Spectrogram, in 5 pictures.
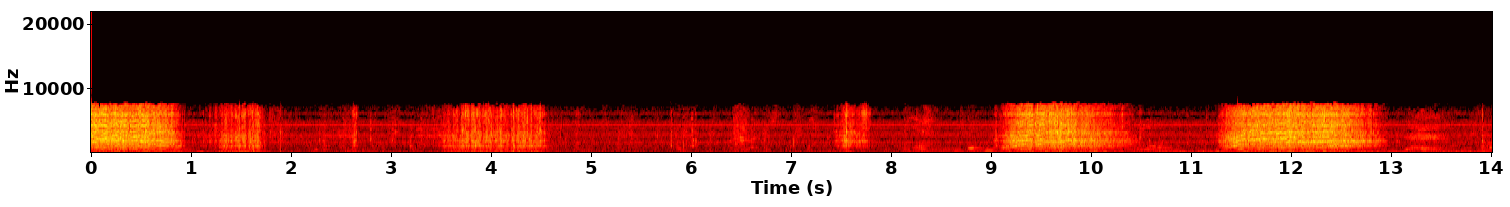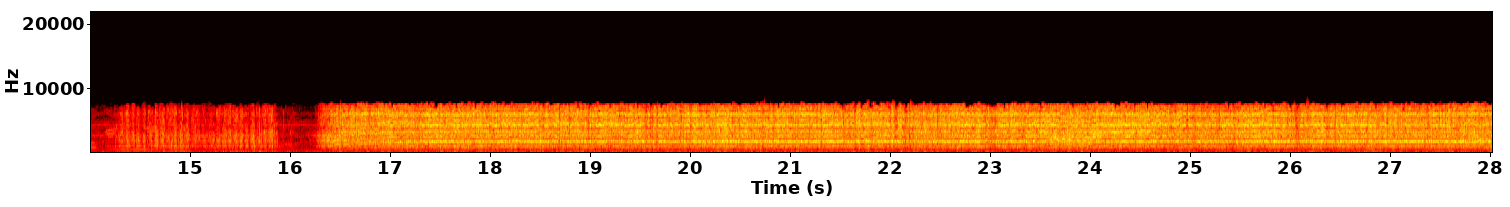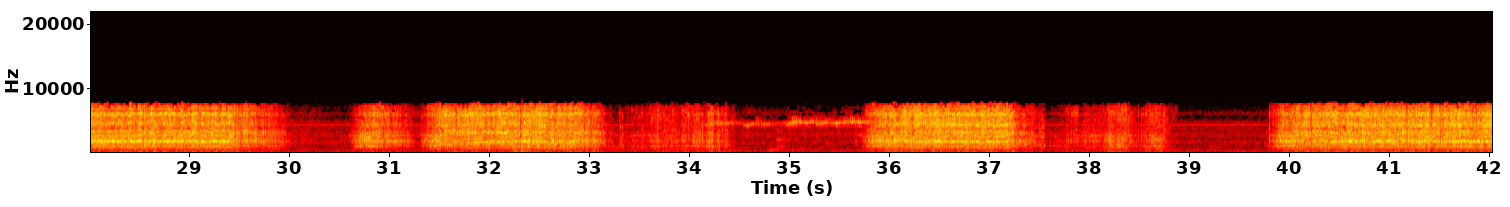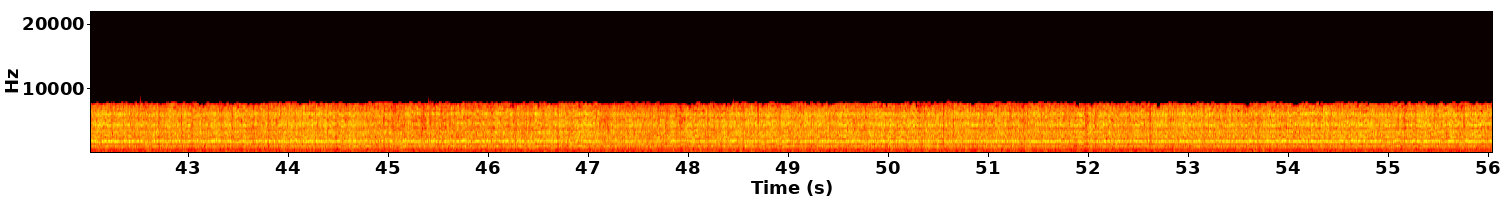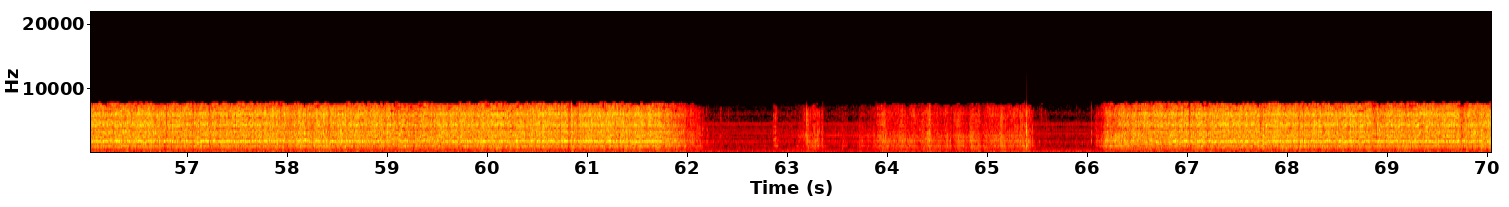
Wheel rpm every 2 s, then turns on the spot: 110, 10, 20, 0, 40, 50, 60, 30, 150, 240, 230, 230, 230, 230, 160, 40, 130, 20, 150, 20, 190, 240, 210, 210, 220, 230, 230, 230, 240, 230, 210, 20, 30, 170, 230.
2-6 14-16 34-36 64-66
